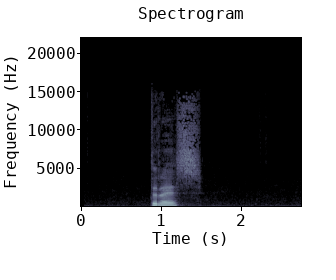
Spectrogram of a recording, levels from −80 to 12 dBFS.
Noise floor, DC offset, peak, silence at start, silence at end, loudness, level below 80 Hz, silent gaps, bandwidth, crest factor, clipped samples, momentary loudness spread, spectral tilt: -64 dBFS; under 0.1%; -10 dBFS; 0.85 s; 1.25 s; -26 LUFS; -60 dBFS; none; 15.5 kHz; 22 dB; under 0.1%; 17 LU; -4.5 dB/octave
